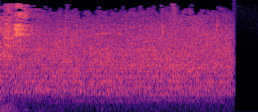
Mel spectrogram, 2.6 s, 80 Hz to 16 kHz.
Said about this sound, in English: That is phenomenal. Because first off, how many times have you heard a crowd react to a missed shot at the buzzer by a team that's down 21 like that? Like, that might happen in a sports book when a team is a 20-point underdog, but not the home arena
